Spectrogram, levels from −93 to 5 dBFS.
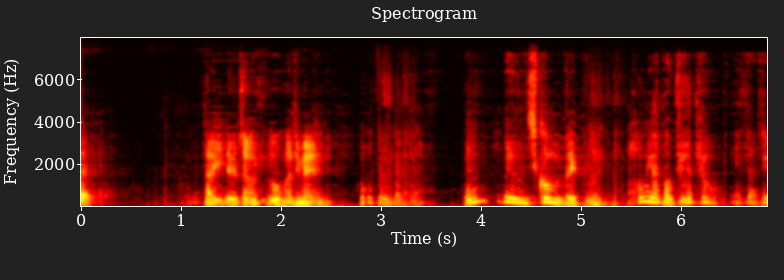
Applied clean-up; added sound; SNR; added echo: neural mask model DeepFilterNet 3.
